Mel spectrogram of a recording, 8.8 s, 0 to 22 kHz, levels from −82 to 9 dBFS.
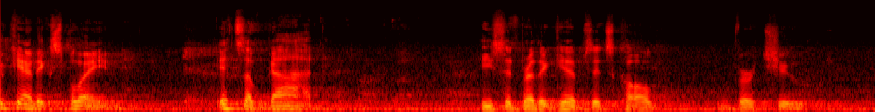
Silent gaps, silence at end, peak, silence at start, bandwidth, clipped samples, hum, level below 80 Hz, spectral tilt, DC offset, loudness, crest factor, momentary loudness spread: none; 0 s; -14 dBFS; 0 s; 15 kHz; under 0.1%; none; -64 dBFS; -5.5 dB/octave; under 0.1%; -33 LUFS; 20 dB; 17 LU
